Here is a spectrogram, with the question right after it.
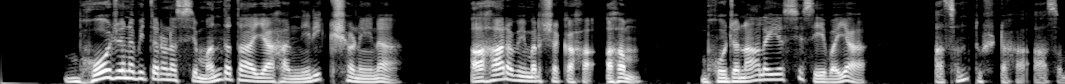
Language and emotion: Sanskrit, sad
